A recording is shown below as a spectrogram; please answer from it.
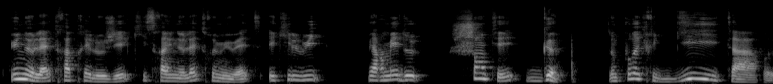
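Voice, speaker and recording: A woman primary school teacher giving a reading lesson to young children, speaking slowly and clearly as she addresses them. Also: sits low.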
